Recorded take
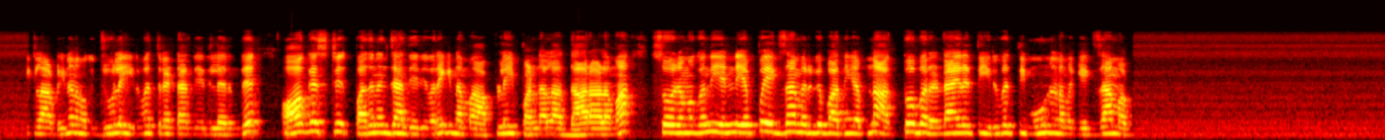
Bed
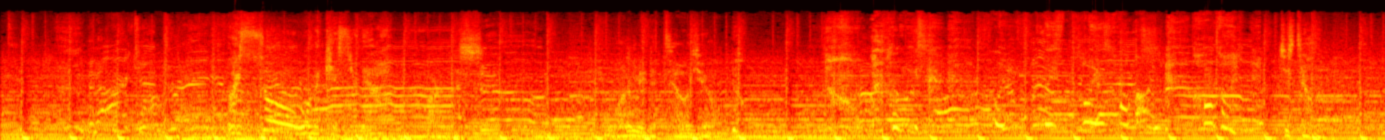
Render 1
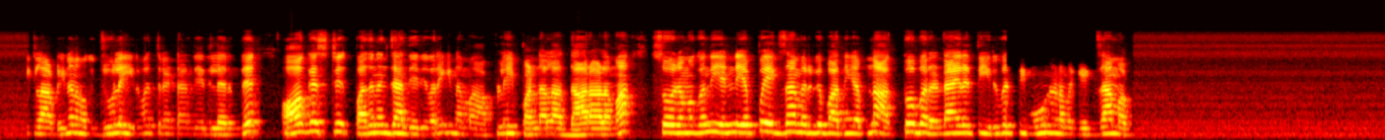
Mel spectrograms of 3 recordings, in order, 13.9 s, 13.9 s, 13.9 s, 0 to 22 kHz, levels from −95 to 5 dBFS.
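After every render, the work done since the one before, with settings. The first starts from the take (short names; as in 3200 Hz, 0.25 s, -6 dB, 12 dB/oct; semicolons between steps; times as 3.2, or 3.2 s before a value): 1.39–1.99 compressor 4:1, threshold -29 dBFS; 4.35–5.07 compressor 4:1, threshold -25 dBFS; 10.06–10.97 steep low-pass 2700 Hz 96 dB/oct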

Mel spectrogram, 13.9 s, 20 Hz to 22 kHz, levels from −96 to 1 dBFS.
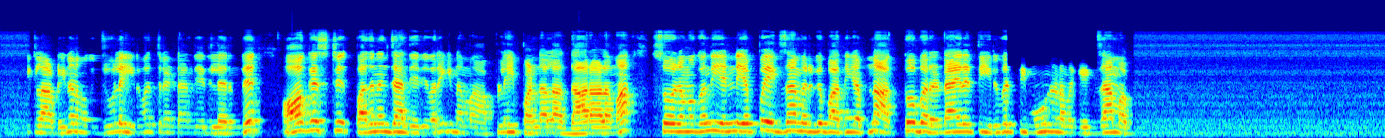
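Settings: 0.77–1.19 resonator 280 Hz, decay 0.27 s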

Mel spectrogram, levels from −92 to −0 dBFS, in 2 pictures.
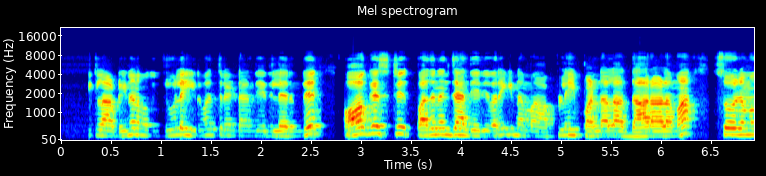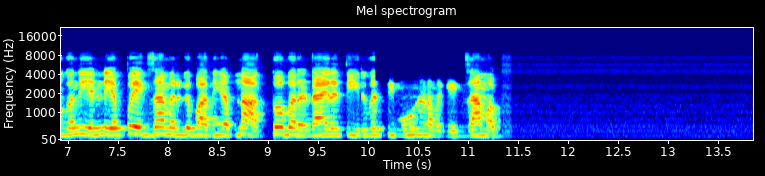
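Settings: gate -41 dBFS, range -14 dB; low shelf 270 Hz -11 dB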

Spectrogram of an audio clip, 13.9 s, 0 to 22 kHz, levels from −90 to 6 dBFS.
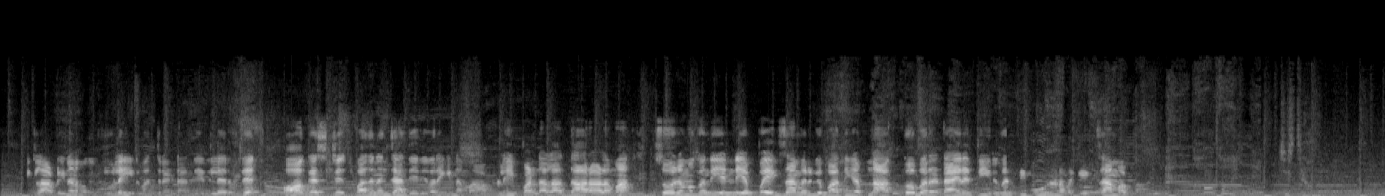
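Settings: add bed -19 dB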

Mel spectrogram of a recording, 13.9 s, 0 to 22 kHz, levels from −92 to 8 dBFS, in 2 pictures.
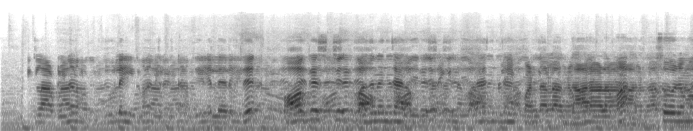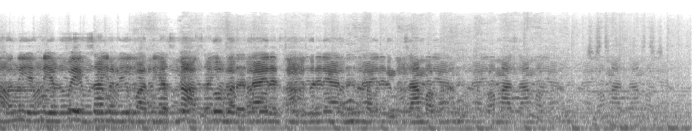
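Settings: regenerating reverse delay 0.549 s, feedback 56%, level -5.5 dB; echo 0.355 s -17.5 dB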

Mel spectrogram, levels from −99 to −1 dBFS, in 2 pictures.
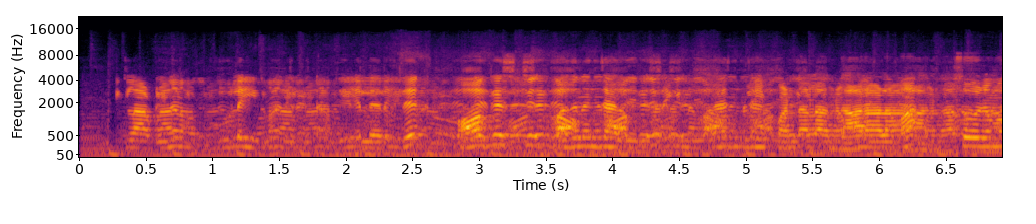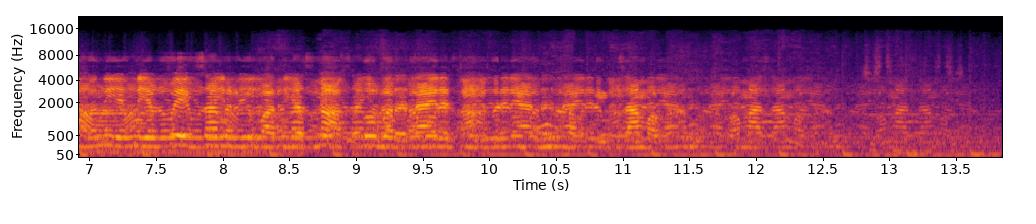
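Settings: gain -2.5 dB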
